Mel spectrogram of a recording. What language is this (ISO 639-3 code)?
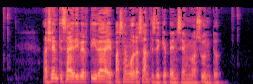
glg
